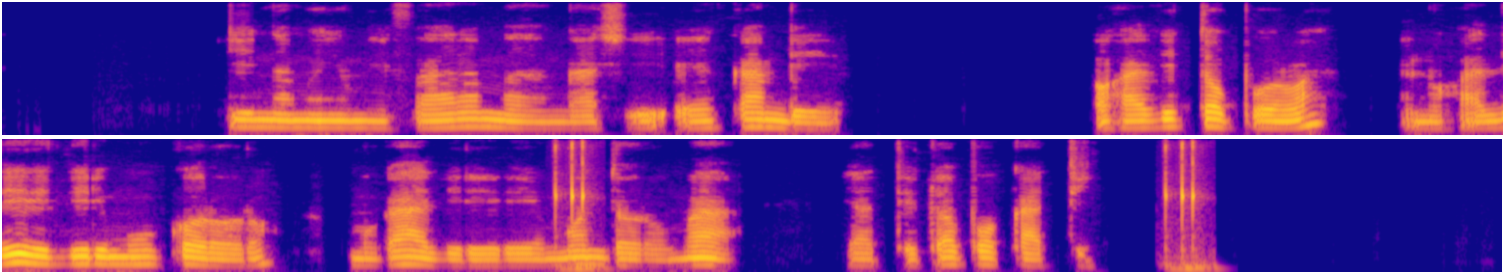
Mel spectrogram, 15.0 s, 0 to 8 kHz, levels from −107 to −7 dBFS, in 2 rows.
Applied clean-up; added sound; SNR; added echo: none; Finger snapping; 5 dB; none.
